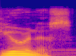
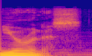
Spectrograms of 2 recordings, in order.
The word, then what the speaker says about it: Uranus: it should be pronounced Uranus rather than Uranus although the shift in stress doesn't change much originally astronomers wanted to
